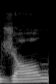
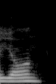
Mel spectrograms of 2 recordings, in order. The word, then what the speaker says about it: Jong: poet named uh Susan Jong or something Jong y it's pronounced Yong okay she's famous her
